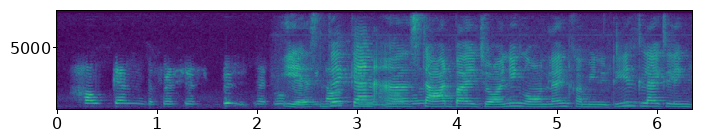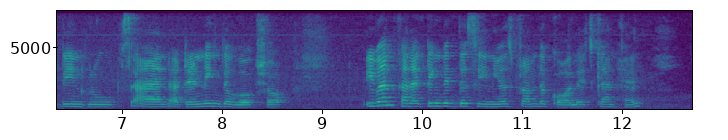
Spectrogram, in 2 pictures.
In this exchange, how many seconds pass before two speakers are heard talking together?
2 s

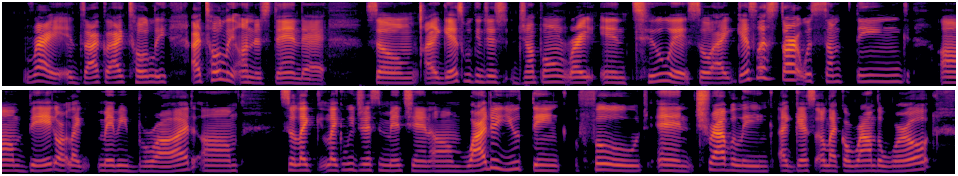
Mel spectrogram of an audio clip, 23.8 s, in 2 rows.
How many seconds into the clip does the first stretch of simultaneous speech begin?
none

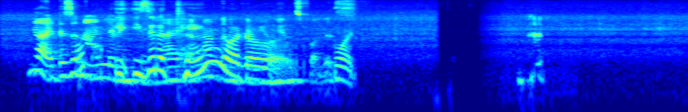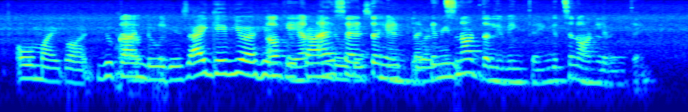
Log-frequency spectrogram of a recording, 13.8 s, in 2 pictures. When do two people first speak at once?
1 s

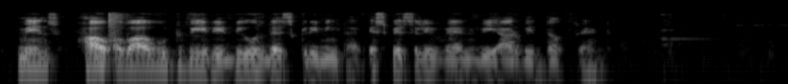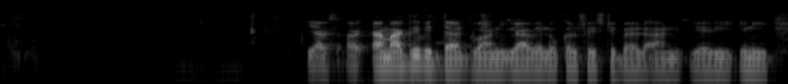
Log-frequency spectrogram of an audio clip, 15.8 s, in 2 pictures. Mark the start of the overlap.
none

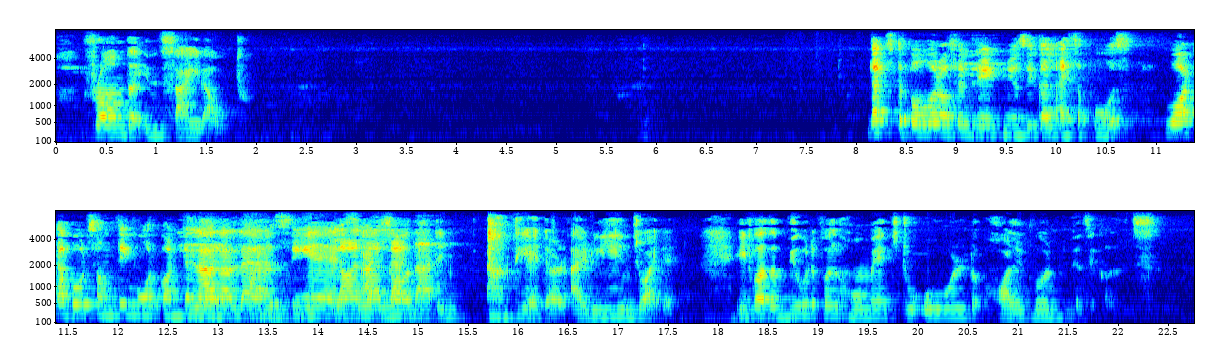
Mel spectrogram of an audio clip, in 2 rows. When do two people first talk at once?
13 s

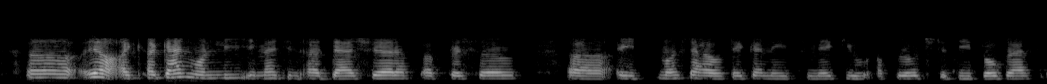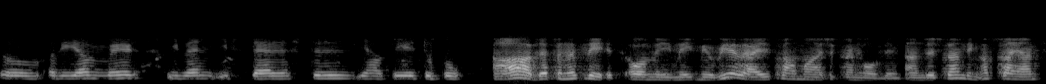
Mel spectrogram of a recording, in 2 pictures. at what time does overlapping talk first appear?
none

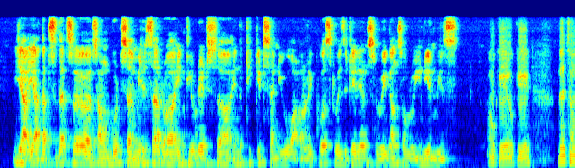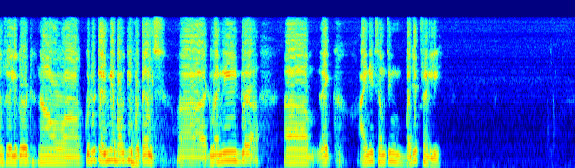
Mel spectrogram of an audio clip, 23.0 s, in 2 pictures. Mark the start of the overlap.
none

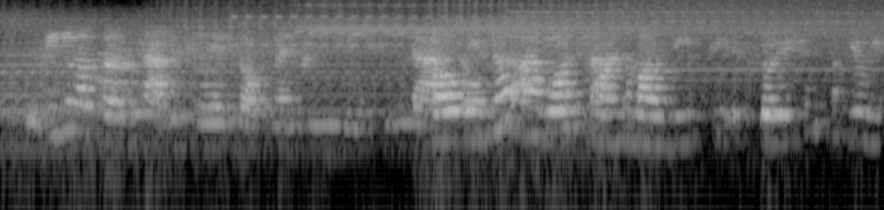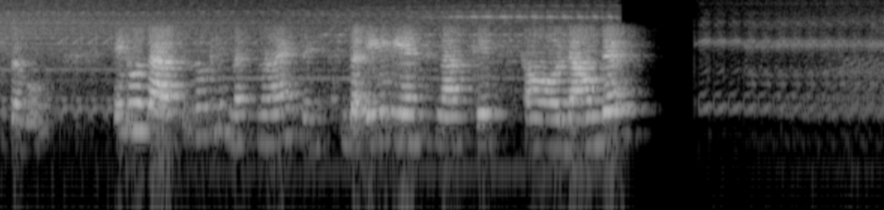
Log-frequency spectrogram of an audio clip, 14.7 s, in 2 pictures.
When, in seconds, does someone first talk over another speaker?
4 s

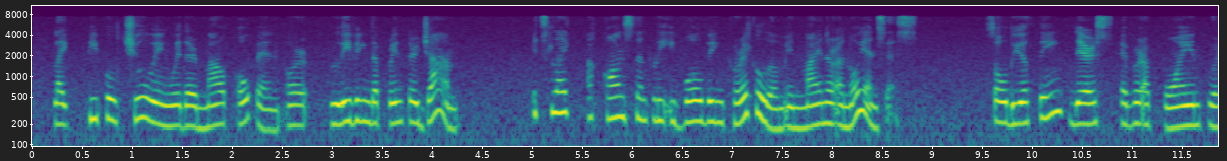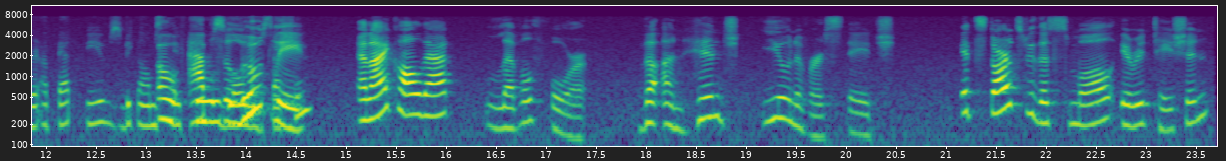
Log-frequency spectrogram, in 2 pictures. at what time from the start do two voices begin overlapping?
13 s

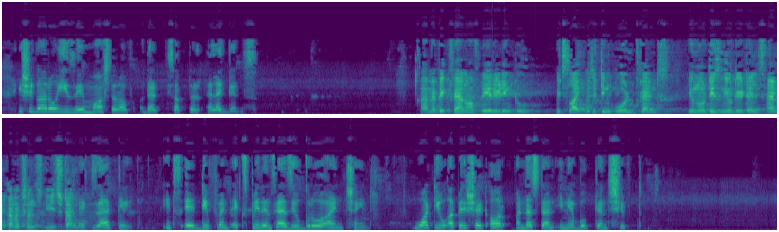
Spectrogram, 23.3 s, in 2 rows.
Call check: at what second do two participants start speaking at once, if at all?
none

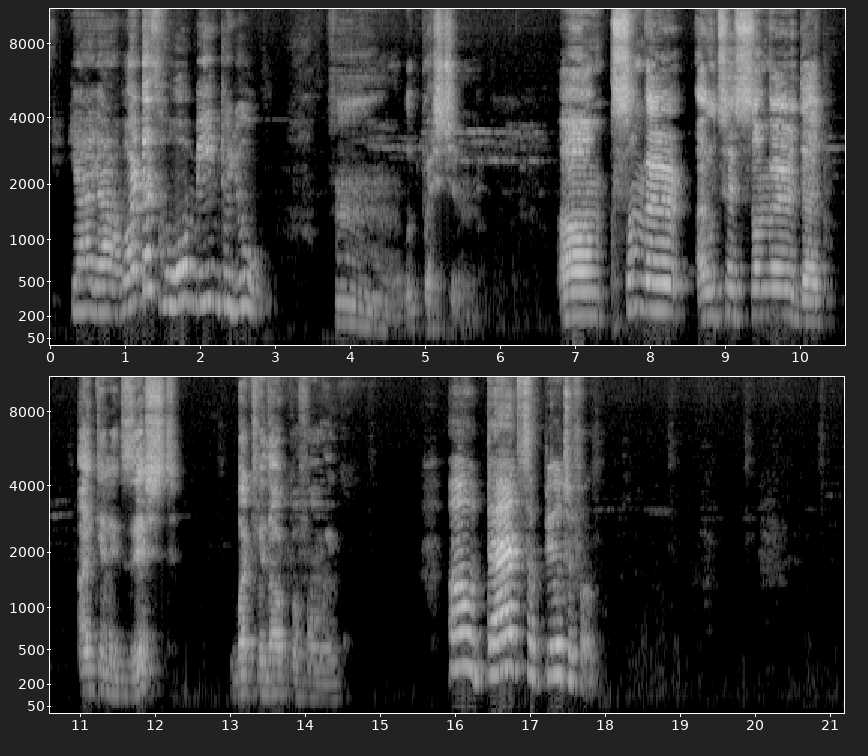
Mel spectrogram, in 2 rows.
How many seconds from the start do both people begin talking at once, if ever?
none

